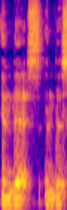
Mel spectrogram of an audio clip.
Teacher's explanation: this is a dental nasal because it's matching the following sound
